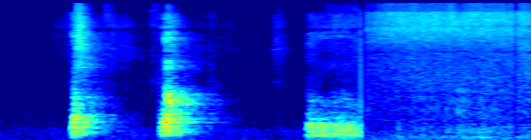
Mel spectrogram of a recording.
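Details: A Dachshund barks twice in short sharp yelps, then gives a longer harsher bark. A hiss of background noise follows.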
